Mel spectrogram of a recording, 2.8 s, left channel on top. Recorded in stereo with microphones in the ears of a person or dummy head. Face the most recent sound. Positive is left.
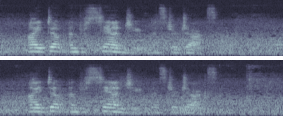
turn(degrees=20)  # may be behind; listen again after turning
